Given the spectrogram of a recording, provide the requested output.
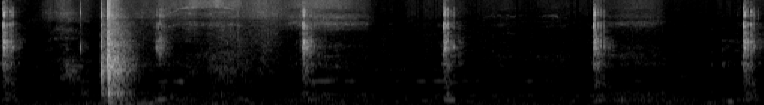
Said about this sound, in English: Timer has started.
